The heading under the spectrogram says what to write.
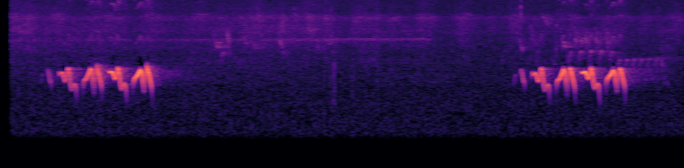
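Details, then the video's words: Rufous-browed peppershrike (pitiguari) singing: a short rich phrase of about five slurred, warbled notes, given twice several seconds apart, over a faint background hiss. "canto do pitiguari"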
